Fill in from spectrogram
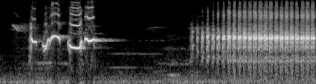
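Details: Sunbird song used as a lure and to prompt rival birds to sing: a few sharp downslurred whistled notes, then a fast, even, buzzy trill held steady for over a second.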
